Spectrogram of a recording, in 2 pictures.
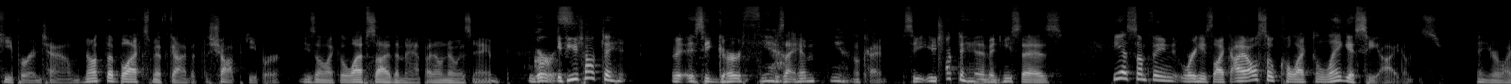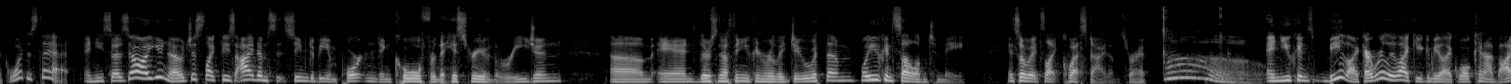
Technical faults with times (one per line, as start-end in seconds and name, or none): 9.33-10.81 repeated packet loss (robotic sound)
